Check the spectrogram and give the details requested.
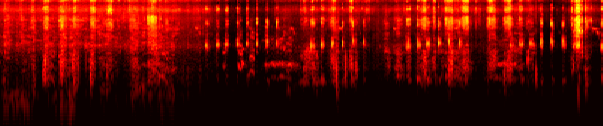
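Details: Grey francolin chicks at play, giving quick, sharp, high chirps and clicking peeps in irregular bursts, several at once, with scratching and rustling noises in between.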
